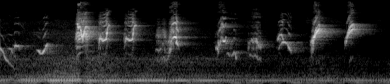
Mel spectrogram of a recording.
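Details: Kacer (Oriental magpie-robin) in captivity, stirred up by other birds calling, utters a series of loud, sharp, harsh chips and squeaky whistled notes roughly every third of a second, with a steady low hum behind.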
